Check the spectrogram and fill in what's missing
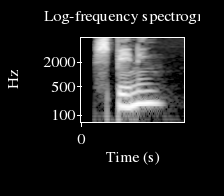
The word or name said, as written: spinning®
